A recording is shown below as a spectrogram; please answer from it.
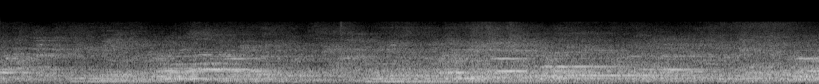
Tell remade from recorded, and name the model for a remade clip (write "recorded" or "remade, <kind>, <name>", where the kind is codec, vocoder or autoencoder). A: remade, vocoder, BigVGAN v2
